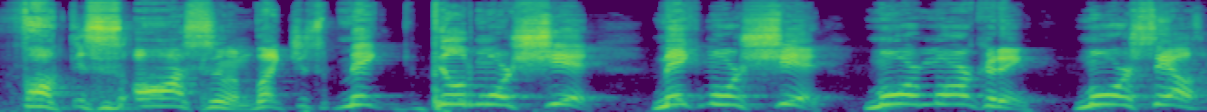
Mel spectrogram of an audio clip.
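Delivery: acted-out excitement, pitch climbing high; hyped-up enthusiasm. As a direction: fire off each demand like you're pumped to build. Acting out being pumped to work.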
